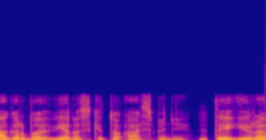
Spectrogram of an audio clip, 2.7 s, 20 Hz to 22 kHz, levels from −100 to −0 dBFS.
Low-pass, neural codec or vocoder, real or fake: 7.2 kHz; none; real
